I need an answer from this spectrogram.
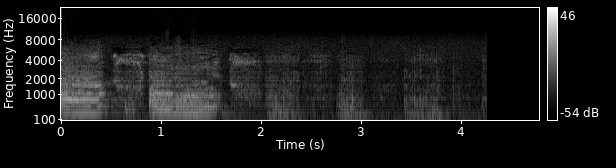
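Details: Donkey bray: a loud, grating hee-haw opening with two strong rasping blasts, then trailing off into several weaker, wheezy, breathy gasps before stopping abruptly.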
